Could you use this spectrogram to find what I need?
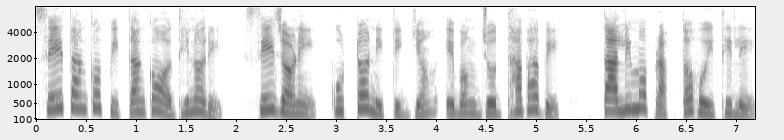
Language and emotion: Odia, neutral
